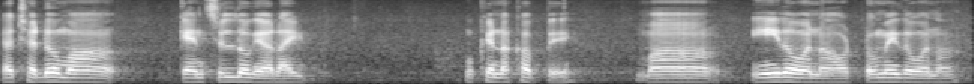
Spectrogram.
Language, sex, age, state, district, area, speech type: Sindhi, male, 18-30, Maharashtra, Thane, rural, spontaneous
